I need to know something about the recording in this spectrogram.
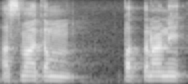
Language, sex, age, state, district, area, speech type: Sanskrit, male, 30-45, Telangana, Narayanpet, urban, spontaneous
